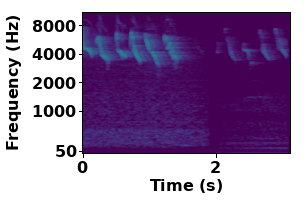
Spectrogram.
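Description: Warbling white-eye song: high, thin, quickly falling slurred notes, about four a second, then a short pause and a softer run of similar notes.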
